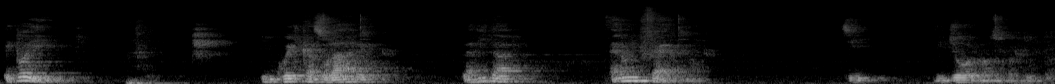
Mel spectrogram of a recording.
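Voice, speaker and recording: An actor playing a male wartime partisan in a theatrical monologue, speaking intimately and haltingly to a loved one, with dramatic pauses. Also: sits low, warm tone. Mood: weary, bitter. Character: male wartime partisan tenderly recalling youth in the mountains. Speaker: stage actor performing a monologue. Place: live stage performance, recorded from a distance. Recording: distant microphone in a very echoey room.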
